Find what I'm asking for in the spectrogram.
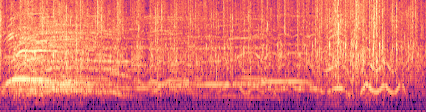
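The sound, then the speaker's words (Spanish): Audience applause at a literature gathering, welcoming a guest: a steady bed of clapping, with sustained wavering tones riding above it throughout. “Pido un aplauso muy fuerte”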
